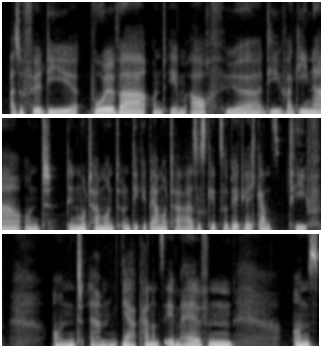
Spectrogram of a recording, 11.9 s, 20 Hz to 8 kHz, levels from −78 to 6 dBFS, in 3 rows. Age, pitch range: 20-39, 165-195 Hz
